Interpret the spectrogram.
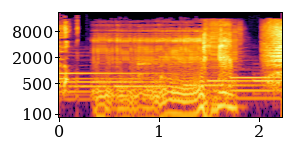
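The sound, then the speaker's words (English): A person imitates snoring with a drawn-out, rumbling, nasal grunt that wavers in pitch, then ends with a short breathy snort. The voice is fairly loud, with no other talking. “I love you, but you snore.”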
